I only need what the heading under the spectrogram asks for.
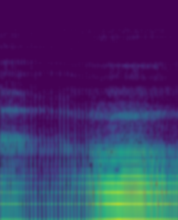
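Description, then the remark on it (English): A single low burp, starting with a rough rattle and swelling into a longer voiced belch that fades briefly at the end. No talking over it. “Oh, burped. Sorry. That's gross.”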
